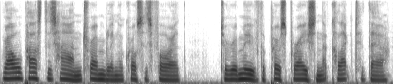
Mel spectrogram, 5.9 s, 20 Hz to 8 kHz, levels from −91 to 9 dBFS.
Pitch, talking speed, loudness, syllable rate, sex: 130 Hz, 150 wpm, -16 LUFS, 5.3 syllables/s, male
